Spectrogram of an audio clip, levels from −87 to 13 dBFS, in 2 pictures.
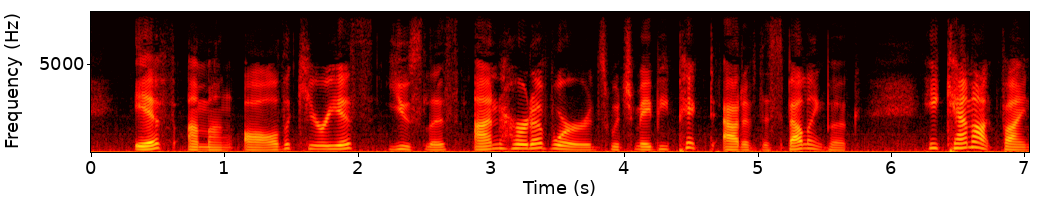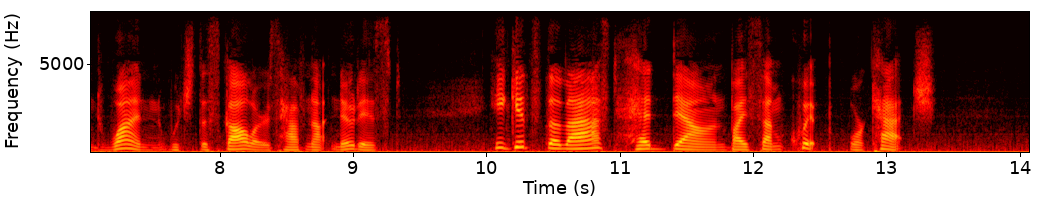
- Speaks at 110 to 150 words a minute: No, average, 165 wpm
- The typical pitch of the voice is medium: Yes, medium, 170 Hz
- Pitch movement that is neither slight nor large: No, wide, 6.3 semitones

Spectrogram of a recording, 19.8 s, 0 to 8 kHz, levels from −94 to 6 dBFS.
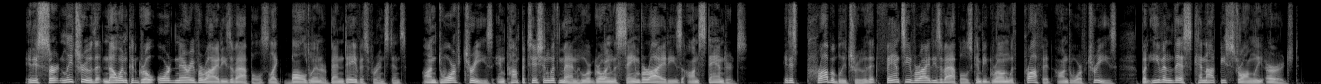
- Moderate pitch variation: No, wide, 5.9 semitones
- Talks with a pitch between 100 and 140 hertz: Yes, low, 135 Hz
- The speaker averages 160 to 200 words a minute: Yes, average, 180 wpm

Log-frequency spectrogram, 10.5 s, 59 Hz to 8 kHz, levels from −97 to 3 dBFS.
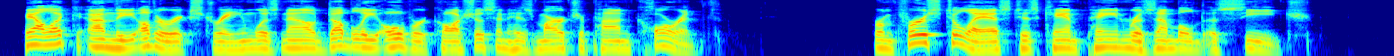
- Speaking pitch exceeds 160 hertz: No, low, 120 Hz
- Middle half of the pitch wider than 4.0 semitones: No, average, 3.3 semitones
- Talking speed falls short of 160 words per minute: Yes, average, 140 wpm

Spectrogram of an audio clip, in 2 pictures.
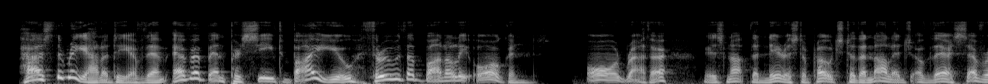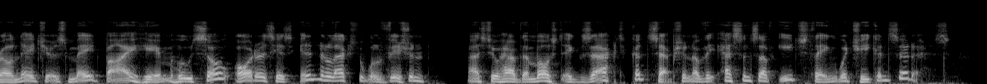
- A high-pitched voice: No, low, 125 Hz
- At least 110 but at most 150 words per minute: No, average, 160 wpm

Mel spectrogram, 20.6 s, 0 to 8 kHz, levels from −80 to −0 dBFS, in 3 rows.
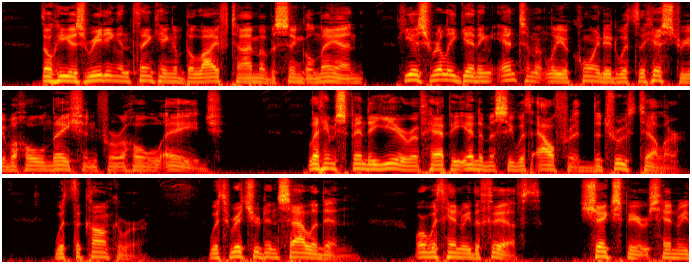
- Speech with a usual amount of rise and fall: Yes, average, 3.7 semitones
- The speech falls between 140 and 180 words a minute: Yes, average, 165 wpm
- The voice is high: No, low, 110 Hz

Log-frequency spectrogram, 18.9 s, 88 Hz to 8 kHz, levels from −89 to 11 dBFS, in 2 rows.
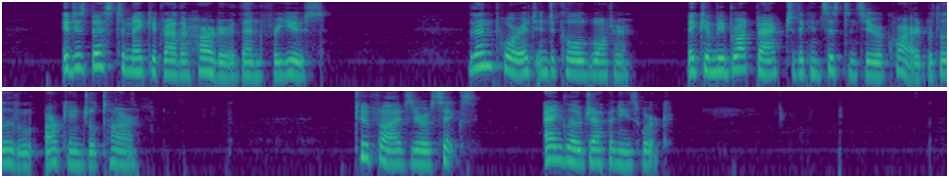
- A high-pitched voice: No, medium, 180 Hz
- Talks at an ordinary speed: No, slow, 110 wpm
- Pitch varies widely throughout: No, average, 3.4 semitones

